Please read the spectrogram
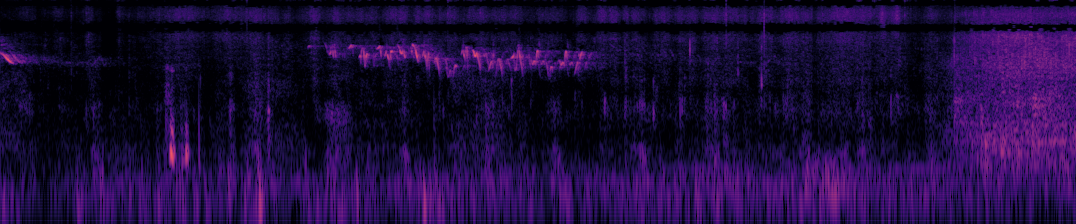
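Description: A small songbird singing a quick run of twittering chirps a few seconds in, over a low wind rumble on the microphone. A few soft knocks and one short sharp sound about two seconds in.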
